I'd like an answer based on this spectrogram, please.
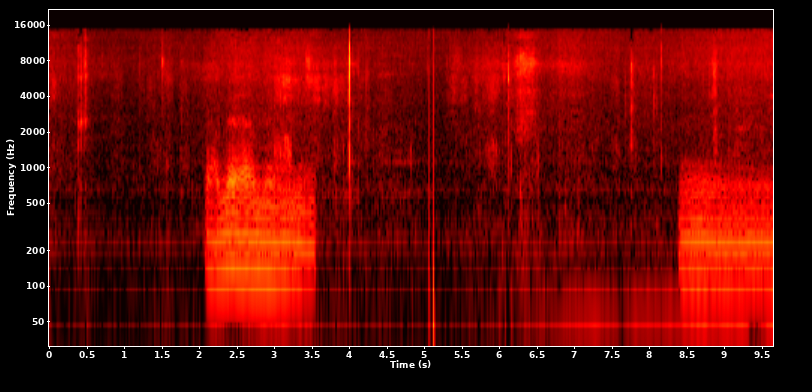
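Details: Male house cat growling while eating cat food, guarding his bowl when petted; two drawn-out, low, buzzy growls, each lasting over a second, separated by quiet chewing and small clicks.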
